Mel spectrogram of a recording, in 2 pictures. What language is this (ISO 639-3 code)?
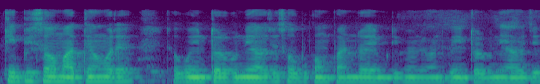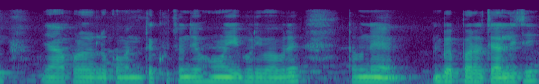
ori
